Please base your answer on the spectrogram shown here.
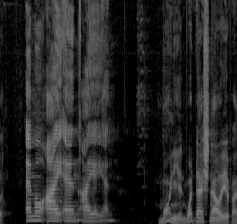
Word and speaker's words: Moinian: moynian what's your second name how do you spell it m-o-i-n-i-a-n moinian what nationality if i may ask person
